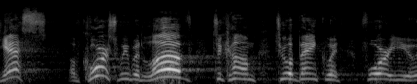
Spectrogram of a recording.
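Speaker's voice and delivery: gladly accept, lightly playing the smitten king; eager doting king. King accepting the queen's banquet invitation, eager.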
